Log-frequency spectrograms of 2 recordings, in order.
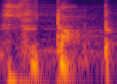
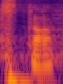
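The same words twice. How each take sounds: First: It is said in a Korean-style manner. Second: It is said in a plain English way.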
